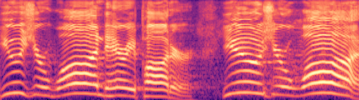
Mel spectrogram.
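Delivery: all-out, very loud, very slow, drawn-out high yell. Retelling how a moviegoer yelled at the screen: imitating someone yelling loudly. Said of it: "he would yell out as loud as he could".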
